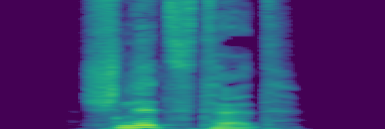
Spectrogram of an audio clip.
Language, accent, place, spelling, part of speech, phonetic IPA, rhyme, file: German, Germany, Berlin, schnitztet, verb, [ˈʃnɪt͡stət], -ɪt͡stət, De-schnitztet.ogg
- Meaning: inflection of schnitzen: 1. second-person plural preterite 2. second-person plural subjunctive II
